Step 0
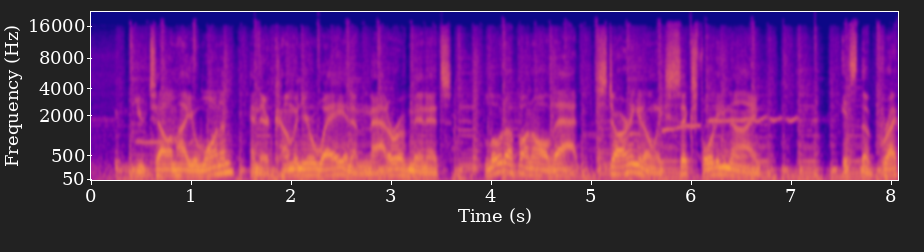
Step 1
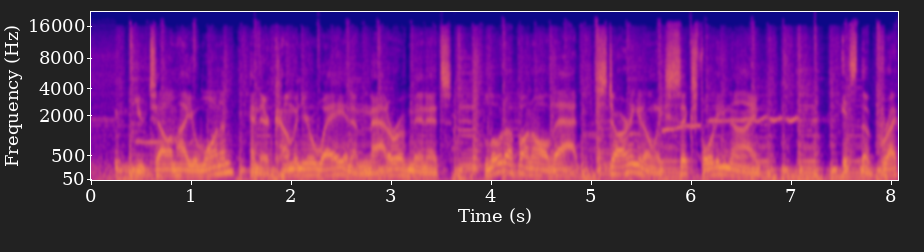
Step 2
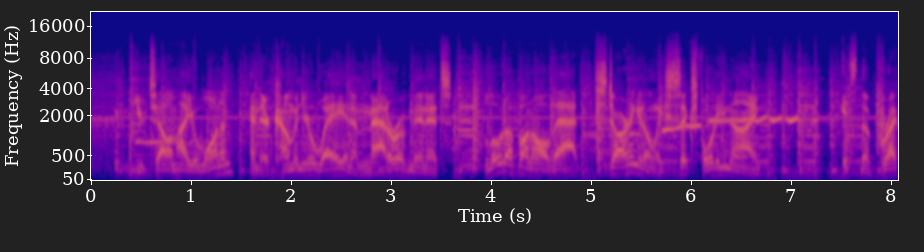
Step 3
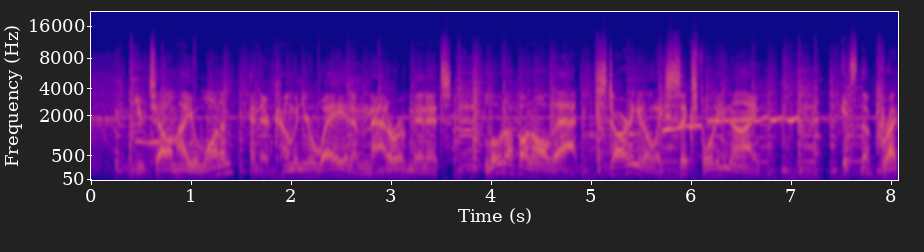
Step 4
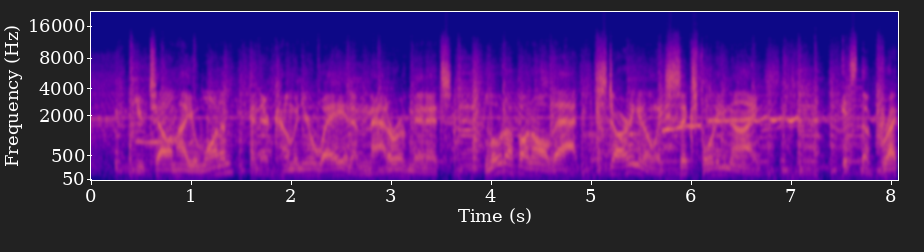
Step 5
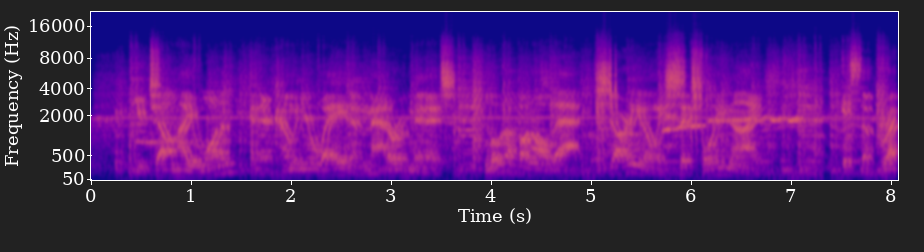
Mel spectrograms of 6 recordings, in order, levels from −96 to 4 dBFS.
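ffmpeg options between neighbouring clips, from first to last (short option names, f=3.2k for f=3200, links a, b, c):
-af "acompressor=threshold=-32dB:ratio=4,volume=5.5dB"
-af "lowpass=3k,aeval=exprs='val(0)+0.00112*sin(2*PI*1900*n/s)':c=same,highpass=1.4k,volume=1.5dB"
-af "alimiter=level_in=1.5dB:limit=-24dB:level=0:latency=1:release=421,volume=-1.5dB,aphaser=in_gain=1:out_gain=1:delay=3.2:decay=0.32:speed=1:type=triangular,volume=2dB"
-af "aecho=1:1:993:0.106"
-filter_complex "[0:a]asplit=2[a][b];[b]adelay=49,volume=-4dB[c];[a][c]amix=inputs=2:normalize=0,adynamicequalizer=threshold=0.00316:dfrequency=2600:dqfactor=0.7:tfrequency=2600:tqfactor=0.7:attack=5:release=100:ratio=0.375:range=3.5:mode=boostabove:tftype=highshelf,volume=-6dB"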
